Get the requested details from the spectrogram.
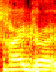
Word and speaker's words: Hydra: It is Idra if you live there. It's Hydra if you're a tourist.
